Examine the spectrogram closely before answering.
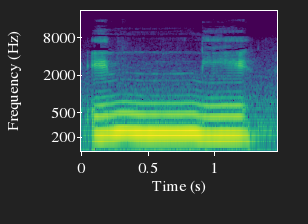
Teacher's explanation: noon has a shadda, so I am going to give it some ghunna. I am going to make sure I spend a little bit of time on this and stay on this for a couple of seconds.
